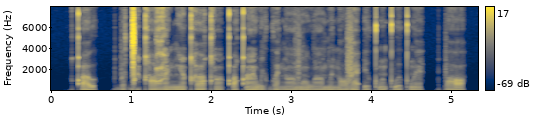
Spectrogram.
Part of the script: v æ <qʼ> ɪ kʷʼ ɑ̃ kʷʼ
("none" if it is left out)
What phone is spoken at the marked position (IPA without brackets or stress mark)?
ʔ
